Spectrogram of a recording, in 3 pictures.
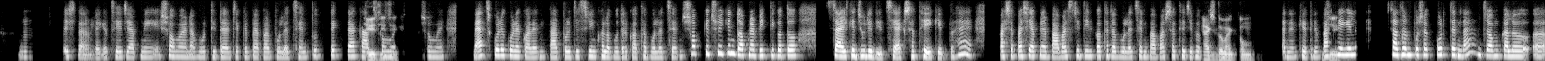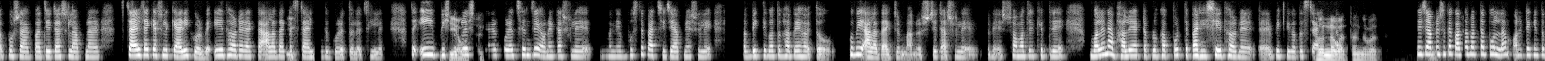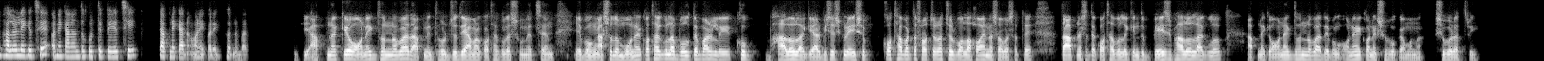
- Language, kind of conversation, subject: Bengali, podcast, কোন অভিজ্ঞতা তোমার ব্যক্তিগত স্টাইল গড়তে সবচেয়ে বড় ভূমিকা রেখেছে?
- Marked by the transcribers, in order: tapping; other background noise; unintelligible speech; laughing while speaking: "পারে?"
